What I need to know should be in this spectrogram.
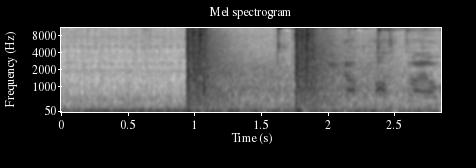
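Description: A rifle fires two loud, sharp shots close by.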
